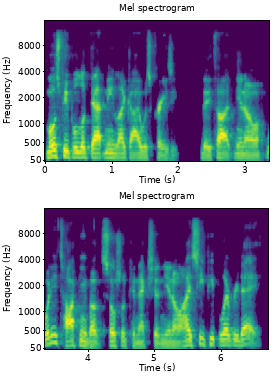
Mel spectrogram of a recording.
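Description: A man's voice: fairly low pitch, brisk. A man being interviewed as a guest, speaking in an earnest, upbeat way over a remote call. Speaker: guest, founder of a connection project. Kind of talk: interview conversation.

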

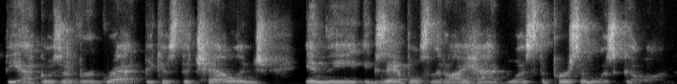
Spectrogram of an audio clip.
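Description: Male author guest, even mid-range voice, earnest and reflective. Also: mid-range voice. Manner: earnest, measured, repeats words while rephrasing. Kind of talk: reflective interview talk.

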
